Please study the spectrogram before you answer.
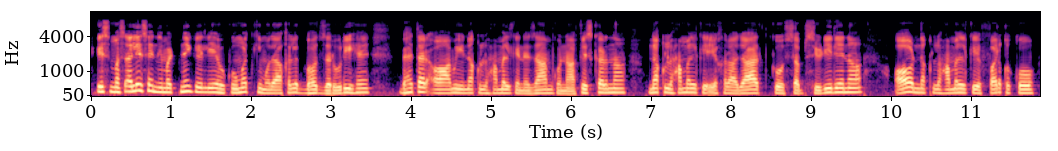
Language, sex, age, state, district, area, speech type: Urdu, male, 18-30, Maharashtra, Nashik, urban, spontaneous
